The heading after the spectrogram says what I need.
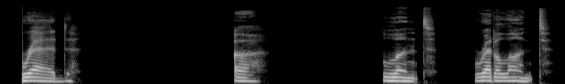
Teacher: Emphasize red and soften a lunt.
